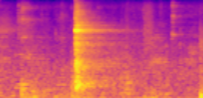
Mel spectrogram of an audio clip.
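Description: Footsteps and handling knocks as someone steps up into a caravan body under construction: a few dull low thumps, then one short sharp clack with a brief high ring just under a second in.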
